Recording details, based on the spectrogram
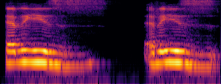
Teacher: It has rakhawa, softness. So the sound of the letter runs.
